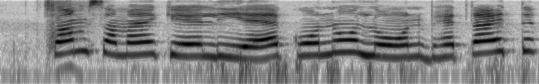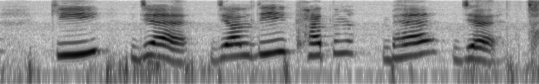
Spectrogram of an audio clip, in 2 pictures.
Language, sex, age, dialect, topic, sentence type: Maithili, female, 18-24, Eastern / Thethi, banking, question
